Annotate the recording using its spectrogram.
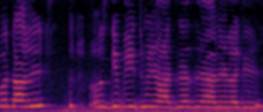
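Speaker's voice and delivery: soft, tearful voice, crying while talking.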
